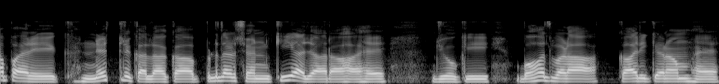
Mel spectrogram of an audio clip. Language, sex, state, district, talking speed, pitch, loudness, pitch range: Hindi, male, Bihar, Darbhanga, 140 wpm, 130 Hz, -14 LUFS, 125-140 Hz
